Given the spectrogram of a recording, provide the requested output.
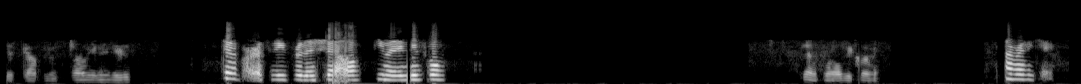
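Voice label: police radio dispatch, Scottsdale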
